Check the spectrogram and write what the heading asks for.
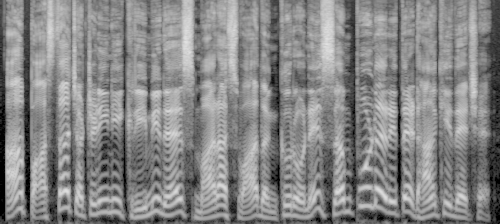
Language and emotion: Gujarati, happy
